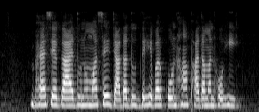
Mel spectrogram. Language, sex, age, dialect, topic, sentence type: Chhattisgarhi, female, 18-24, Central, agriculture, question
